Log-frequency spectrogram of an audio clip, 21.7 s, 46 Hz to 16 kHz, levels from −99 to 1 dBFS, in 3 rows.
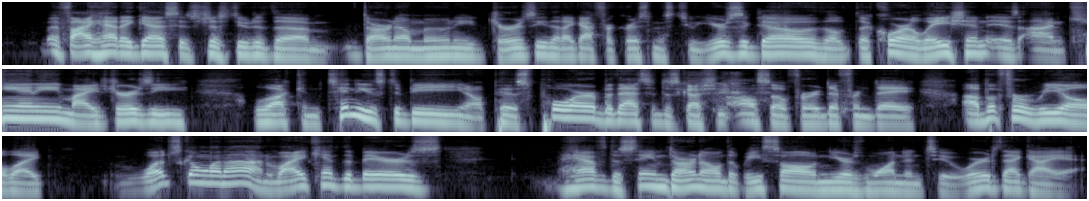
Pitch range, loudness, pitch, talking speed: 110-140 Hz, -29 LUFS, 125 Hz, 200 wpm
